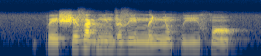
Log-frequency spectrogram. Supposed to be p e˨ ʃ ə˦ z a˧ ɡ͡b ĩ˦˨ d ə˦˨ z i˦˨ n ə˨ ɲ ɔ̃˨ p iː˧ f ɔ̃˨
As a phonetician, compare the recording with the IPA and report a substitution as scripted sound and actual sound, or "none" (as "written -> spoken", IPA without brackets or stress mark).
none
